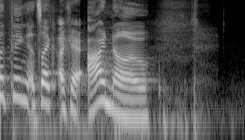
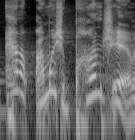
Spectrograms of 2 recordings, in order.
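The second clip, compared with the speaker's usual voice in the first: high, eager suggestion; higher, bouncy glee; mock eager violence; gleeful escalation; 10 semitones higher than usual. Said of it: "And I'm going".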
